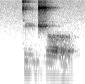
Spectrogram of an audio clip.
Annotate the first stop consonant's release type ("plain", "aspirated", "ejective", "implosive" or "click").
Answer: plain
